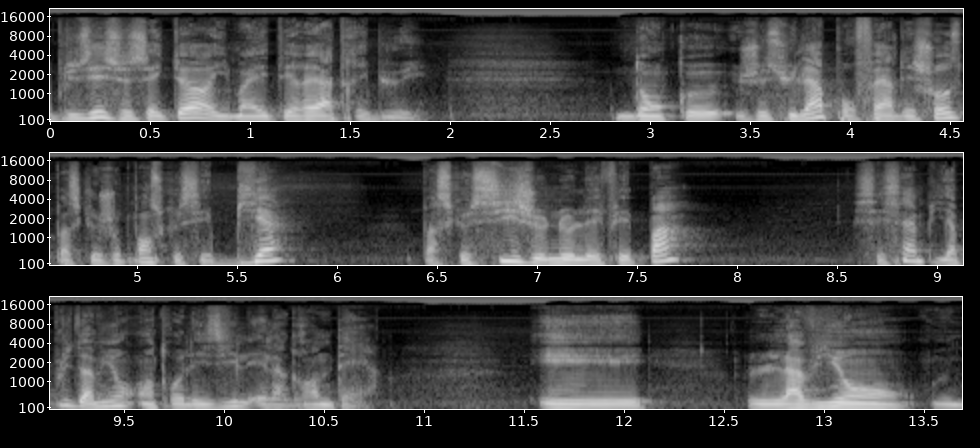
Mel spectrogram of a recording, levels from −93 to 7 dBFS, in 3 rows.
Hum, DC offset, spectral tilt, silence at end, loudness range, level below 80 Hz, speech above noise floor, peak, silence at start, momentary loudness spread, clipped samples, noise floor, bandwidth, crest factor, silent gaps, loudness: none; under 0.1%; -5.5 dB/octave; 0 s; 3 LU; -54 dBFS; 24 dB; -2 dBFS; 0 s; 21 LU; under 0.1%; -42 dBFS; over 20 kHz; 18 dB; none; -18 LUFS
